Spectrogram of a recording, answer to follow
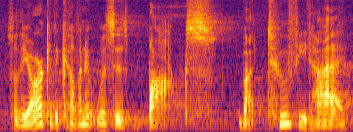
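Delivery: low, hushed explanation; whispered description. Real, not acted. Preacher describing the Ark in a hush.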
